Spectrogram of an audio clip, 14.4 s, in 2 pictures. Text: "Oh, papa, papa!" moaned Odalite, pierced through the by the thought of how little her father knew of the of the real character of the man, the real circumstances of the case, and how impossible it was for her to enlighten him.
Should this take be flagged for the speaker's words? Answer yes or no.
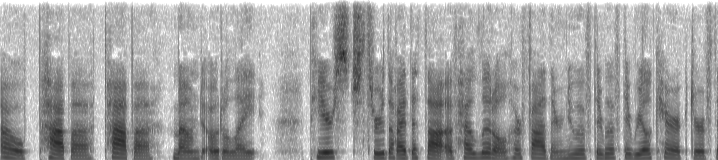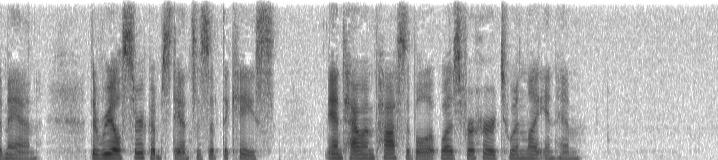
no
